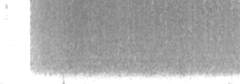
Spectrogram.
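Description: A shower sprays on steadily after a brief quiet moment, rinsing soap foam off a person: a continuous hiss of running water with a few soft low thumps, fairly loud.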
